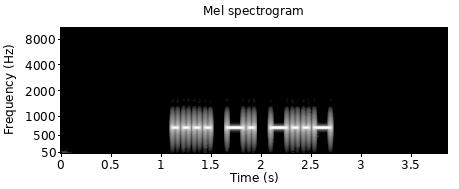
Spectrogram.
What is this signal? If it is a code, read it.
Morse code, heard as a keyed tone, about 22 wpm, 700 Hz. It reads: HNX
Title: USA Call Sign Postfixes - 3 Letters 22wpm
